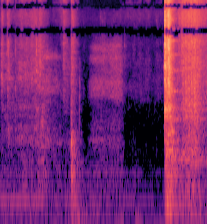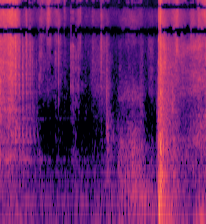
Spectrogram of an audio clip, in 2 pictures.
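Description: A metal baking sheet of foil-wrapped ribs scraping onto an oven rack for about a second, a little past three seconds in, then the oven door shutting with a sharp bang near the end.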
